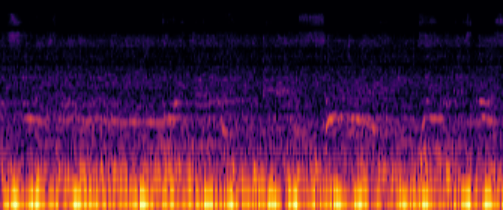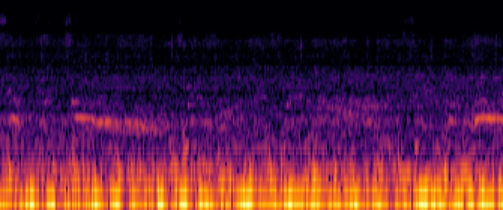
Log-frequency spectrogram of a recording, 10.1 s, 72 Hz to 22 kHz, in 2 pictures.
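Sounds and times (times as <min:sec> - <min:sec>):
lead vocal singing: 0:00.0 - 0:10.0
live rock band playing: 0:00.0 - 0:10.0.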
